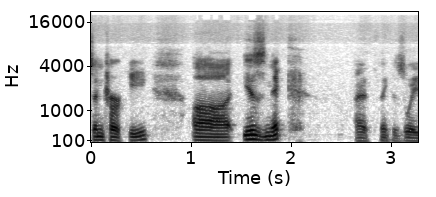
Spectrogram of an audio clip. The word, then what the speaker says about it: Iznik: Iznik, I think is the way you pronounce it, is where it was minted.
